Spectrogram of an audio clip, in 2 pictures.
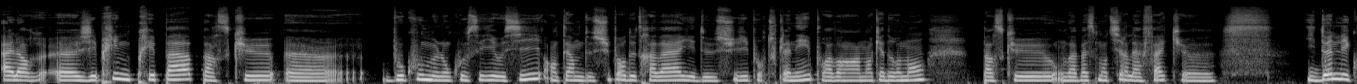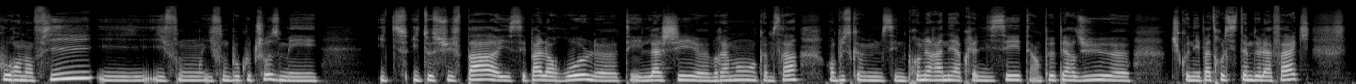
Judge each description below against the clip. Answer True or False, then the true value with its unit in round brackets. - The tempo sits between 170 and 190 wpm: False (215 wpm)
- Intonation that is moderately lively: False (2.2 semitones)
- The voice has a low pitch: False (195 Hz)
